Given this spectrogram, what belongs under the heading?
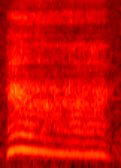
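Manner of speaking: sharp delighted gasp; excited gasp. Real, not acted. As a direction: gasp at the reward. Reward unlocked.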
